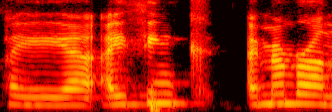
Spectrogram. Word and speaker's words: paella: to be used to cook paella. I'm not sure if that's how you pronounce it at the party. It's pronounced paella.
